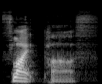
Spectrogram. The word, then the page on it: flight path: British English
